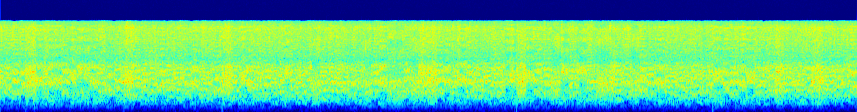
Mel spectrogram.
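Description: A machine runs with a steady loud whir.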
